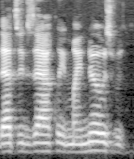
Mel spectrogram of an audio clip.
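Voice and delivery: usual speaking voice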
